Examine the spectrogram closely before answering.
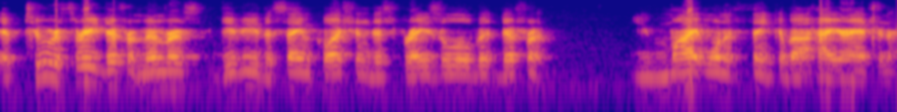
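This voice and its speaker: A man with a Southern US accent talks at a very fast pace, his loudness swinging widely. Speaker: Coast Guard senior chief mentoring board candidates. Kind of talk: informal mentoring talk on a video call. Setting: online video meeting from home man cave. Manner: casual, with many fillers and restarts.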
